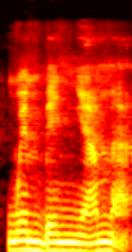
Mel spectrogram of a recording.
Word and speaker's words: Wembanyama: But Wembanyama.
